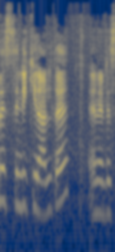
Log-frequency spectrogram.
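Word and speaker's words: Qiral: students Cindy thank you my name is Cindy kiral and it is spelled c Dy q i r a l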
